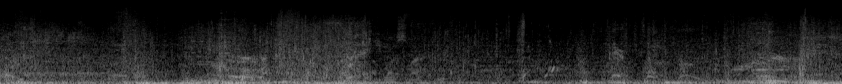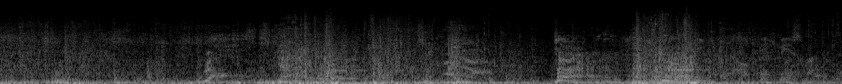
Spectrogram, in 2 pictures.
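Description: Heavy combat impacts thud repeatedly.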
